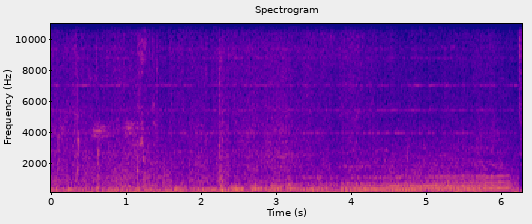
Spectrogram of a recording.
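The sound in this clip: A getaway car's engine roars loudly and continuously, its pitch dipping and then climbing steadily as it revs hard in the final seconds.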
